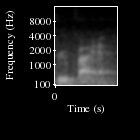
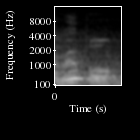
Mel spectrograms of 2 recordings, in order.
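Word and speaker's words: Rupiah: Rupaya, that's it, sorry. Yeah, so that's two differences, Rupaya. It'll take me a few days before it gets in my head. The Rupal was because kind of I guess my mispronunciation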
